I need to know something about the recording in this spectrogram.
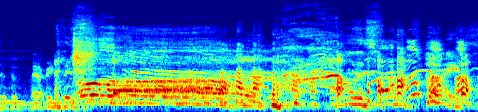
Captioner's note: groaning, laughter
